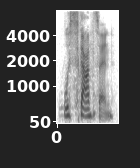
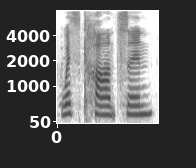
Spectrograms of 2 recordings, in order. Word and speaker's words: Wisconsin: Also, just want to say it's pronounced Wisconsin. It's not Wisconsin. It's not Wisconsin. It's not Westconsin. It's just Wisconsin. You just let it roll.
